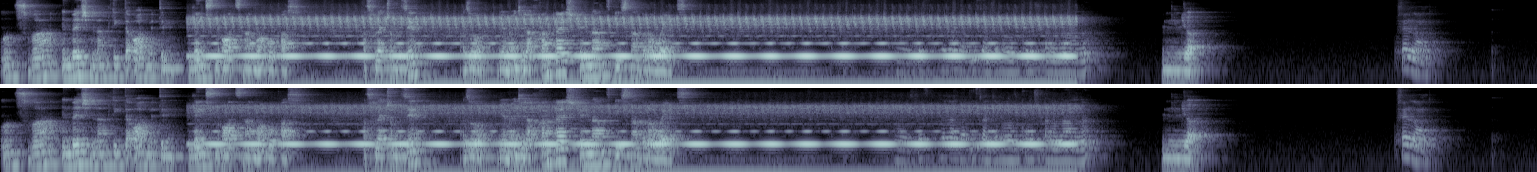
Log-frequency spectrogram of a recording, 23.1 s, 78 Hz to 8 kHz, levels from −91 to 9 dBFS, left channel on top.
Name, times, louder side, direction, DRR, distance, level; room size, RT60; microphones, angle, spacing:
voice 1, 0.0-4.5 5.4-6.3 6.9-10.3 17.4-18.0, left 2 dB, 20° left, 4 dB, 0.7 m, -25 dB
sound 1, 2.8-16.2, left 4 dB, 55° left, 0.4 m, -20 dB
voice 2, 13.4-16.4 20.9-21.5, right 1 dB, 50° right, 3 dB, 1.2 m, -35 dB
6.6 x 6.3 x 4.9 m, 0.85 s
head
